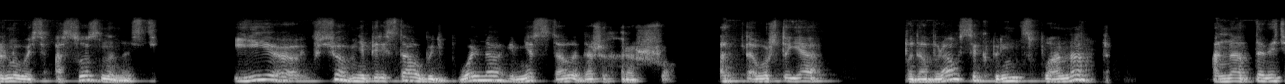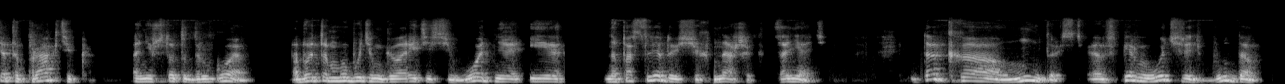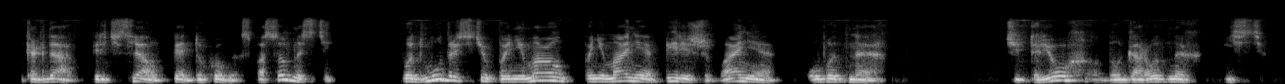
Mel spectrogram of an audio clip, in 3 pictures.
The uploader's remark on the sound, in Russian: Запись делалась, через zoom. Просим прощения за шумы на заднем плане. Мы сделали все что могли для очистки записи.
